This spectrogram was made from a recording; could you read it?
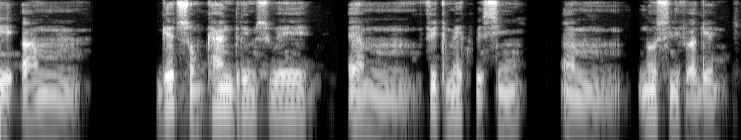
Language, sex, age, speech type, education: Nigerian Pidgin, male, 15-29, spontaneous, tertiary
